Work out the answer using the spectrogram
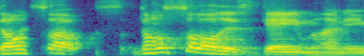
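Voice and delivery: ordinary talk, nothing marked

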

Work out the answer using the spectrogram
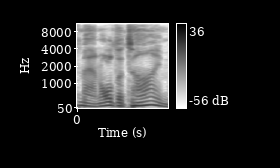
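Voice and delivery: put-on Liverpool accent. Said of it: "I started talking like this".

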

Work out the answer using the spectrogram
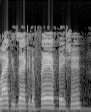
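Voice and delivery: usual speaking voice

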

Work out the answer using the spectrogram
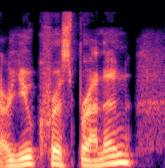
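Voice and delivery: shrill, startled, top-of-lungs scream. Telling of a woman in a store spotting him, the speaker retells her scream at the top of her lungs. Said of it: "she screams like at the top of her lungs".

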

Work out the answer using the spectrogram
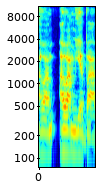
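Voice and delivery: Wolverhampton yam-yam dialect. Explaining the local greeting in Wolverhampton, imitating Wolverhampton locals. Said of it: "they're known as yam yams".

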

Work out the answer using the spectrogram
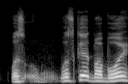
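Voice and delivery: confrontational, challenging tone.

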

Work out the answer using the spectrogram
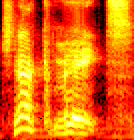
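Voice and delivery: put-on shrill, very loud, high old man cry. Voicing an old man winning at chess: old man character voice. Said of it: "this time the old man goes".

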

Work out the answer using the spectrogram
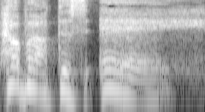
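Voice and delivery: whispery salesman voice. Describing a shady Sesame Street salesman, speaker imitates him offering a letter: whispery salesman voice. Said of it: "he speaks in a whispery voice".

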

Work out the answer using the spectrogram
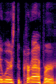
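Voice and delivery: put-on Southern accent. Imitating the other speaker walking in and asking for the toilet, in a southern accent. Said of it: "You come in with your southern accent".

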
